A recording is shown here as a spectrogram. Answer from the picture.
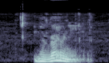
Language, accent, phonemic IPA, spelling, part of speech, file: English, Southern England, /məˈɹəʊni/, Moroni, proper noun, LL-Q1860 (eng)-Moroni.wav
- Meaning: The capital city of the Comoros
